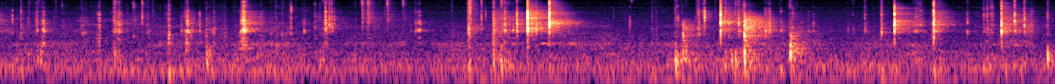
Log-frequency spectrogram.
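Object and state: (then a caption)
Dry bar soap being shaved. A metal blade shaves thick, crumbly slices off a solid green bar of dry soap held in the hand. Each cut makes a short, dry, crisp scraping crunch, bright and high with almost no low end or ring. The cuts come in scattered bursts over a quiet background.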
